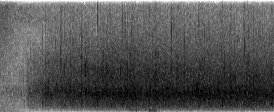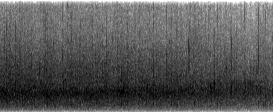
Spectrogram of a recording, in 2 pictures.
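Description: An audience at First Methodist Mansfield applauds in welcome, a faint but dense, even roar of clapping that swells up quickly and holds steady for several seconds.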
